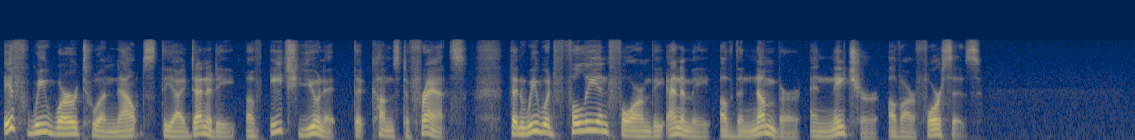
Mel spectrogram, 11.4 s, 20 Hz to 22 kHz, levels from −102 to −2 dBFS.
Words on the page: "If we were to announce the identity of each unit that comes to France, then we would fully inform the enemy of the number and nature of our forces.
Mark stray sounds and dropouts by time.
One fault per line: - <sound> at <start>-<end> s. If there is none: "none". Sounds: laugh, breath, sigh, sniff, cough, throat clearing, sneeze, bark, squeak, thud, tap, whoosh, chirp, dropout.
none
